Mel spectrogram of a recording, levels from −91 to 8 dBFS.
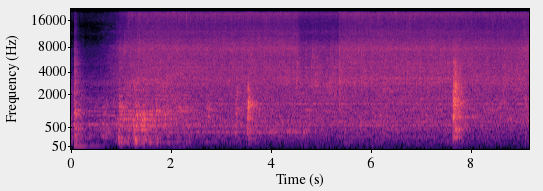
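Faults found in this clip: No faults detected in audio.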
